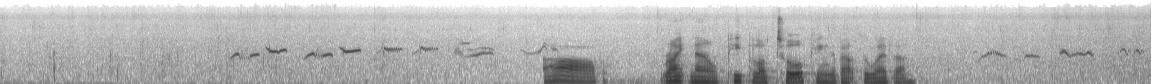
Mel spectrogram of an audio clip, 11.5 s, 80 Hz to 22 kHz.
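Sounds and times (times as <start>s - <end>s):
steady hiss of rain: 0.0s - 11.5s
birds singing short bright whistled phrases: 2.2s - 5.7s, 9.6s - 11.5s
speech: 5.4s - 9.2s.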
